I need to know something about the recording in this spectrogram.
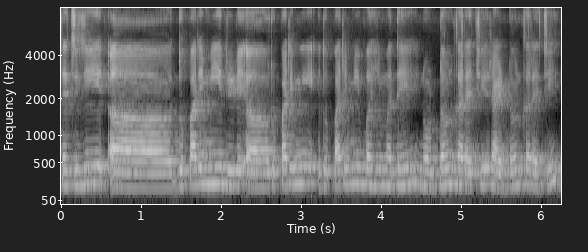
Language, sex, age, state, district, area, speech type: Marathi, female, 18-30, Maharashtra, Akola, urban, spontaneous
